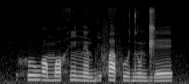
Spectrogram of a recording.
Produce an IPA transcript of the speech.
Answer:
h u˨ w ɔ˨ m ɔ˨˦ h ĩ˦˨ n ɛ̃˨ b i˨˦ f a˦˨ f u˨ d ũ˨ d͡ʒ e˨˦

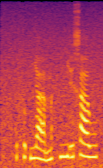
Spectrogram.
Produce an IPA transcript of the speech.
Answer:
f ə˨˩ p̚ ɲ a˧˩˨ m | ɲ ḛ˧˥ x a˧ w

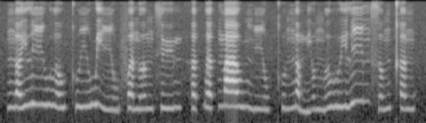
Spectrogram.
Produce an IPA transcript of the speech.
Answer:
ŋ ɐ˨˥ j l iː˧ w l o˨˧ w kʷʰ iː˨˥ w j iː˨˩ w f ɐ˨ n l ʊ˨ ŋ s yː˨˧ m h ɐ˨˥ k̚ l ɐ˨˥ t̚ m aː˧ w ŋ iː˨ w kʷʰ ɪ˨˥ ŋ ɐ˨˩ m j ʊ˨ ŋ l uː˧ j l iː˥ m s ʊ˨˥ ŋ kʰ ɐ˧ ŋ

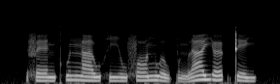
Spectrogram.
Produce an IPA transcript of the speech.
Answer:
f ɛː˨ ŋ kʷʰ ɐ˥ n ŋ aː˧ w h iː˨ w f ɔː˨˧ n w o˨˩ w p ʊ˨˩ ŋ l aː˥ j œː˨˥ k̚ t̪ e˨ j

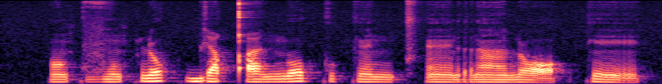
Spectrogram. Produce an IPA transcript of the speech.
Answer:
ɔ̃ k v õ k ɳ o k ɡ͡b i qʼ i n̪ o k u k ɛ̃ n t͡sʼ ɛ̃ r ã ɳ ɔ | k ẽ

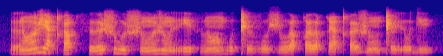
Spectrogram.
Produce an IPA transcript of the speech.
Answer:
r ɔ̃ ʐ ɪ qʰ u q θ ɵ ʂ u ʂ õ ʐ õ r ɪ θ ð ɔ̃ b o ǁ ɵ v o ʒ o q u q i qʰ u ʐ õ ǁ ɵ r o d ɪ

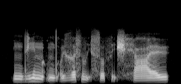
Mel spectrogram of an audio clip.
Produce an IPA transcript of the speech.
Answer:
n d i n ɔ̰ n d ɔ̰ y̯ ɣ ə s β ḭ s ʊ θ ḭ ʃ h ɪ ʕ ɛ y̯

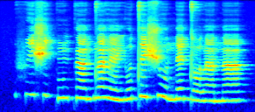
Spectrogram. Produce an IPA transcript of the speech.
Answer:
f i˦ ʃ i˦˨ k ũ˧ k ã˧ d ã˧ l ɛ̃˨ j o˨˦ t ɛ˦ ʃ o˦˨ n ɛ˧ d ɔ˧ l ã˧ n ã˦

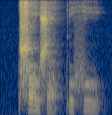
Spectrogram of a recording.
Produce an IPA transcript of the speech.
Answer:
ʂ ʌ u̯ ʃ ɐ | ɾ u f u

